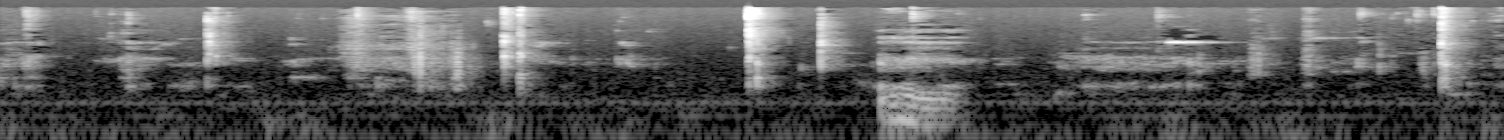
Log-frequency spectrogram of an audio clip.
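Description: Quiet close-up eating sounds: chewing with scattered sharp mouth clicks and smacks. A short low vocal sound comes about halfway through.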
